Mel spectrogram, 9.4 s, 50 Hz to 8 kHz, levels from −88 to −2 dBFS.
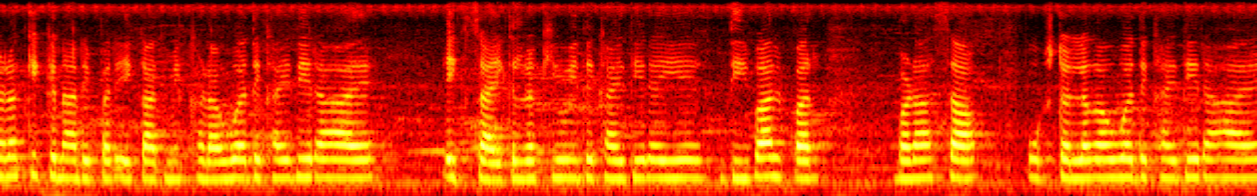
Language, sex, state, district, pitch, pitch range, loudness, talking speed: Hindi, female, Jharkhand, Jamtara, 240 Hz, 235-245 Hz, -17 LUFS, 190 wpm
